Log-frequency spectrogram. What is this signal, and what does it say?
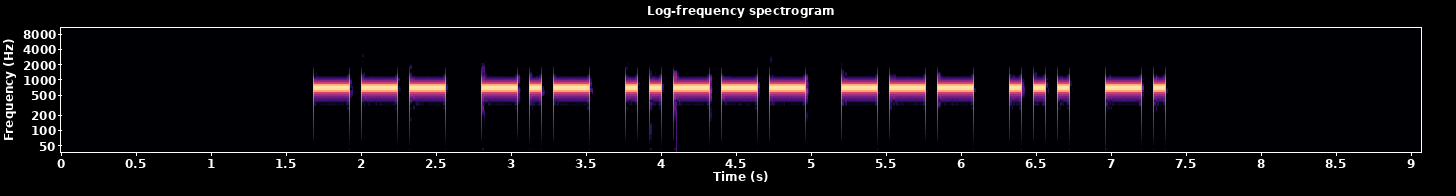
Morse code, heard as a keyed tone, about 15 wpm, 700 Hz. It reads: OK2OSN
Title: DXCC-100 Call Signs - 6 Characters - Repeated 3x - 15wpm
